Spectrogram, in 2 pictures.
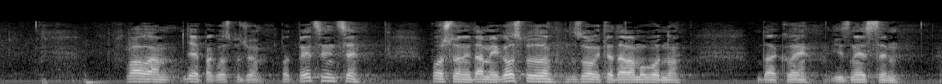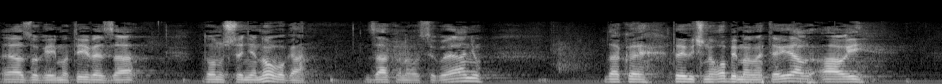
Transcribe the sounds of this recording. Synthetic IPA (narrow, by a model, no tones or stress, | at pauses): xʋaːlaʋamʎe̞ːpaɡo̞spo̞d͡ʒo̞pod̪̚pɾet̪sjed̪nit̪se̞ | po̞ʃt̪oʋanid̪aːme̞iɡo̞spo̞d̪o̞d̪ozʋo̞lit̪ed̪aʋamuːʋo̞d̪no̞ | d̪akle̞izne̞se̞mɾaːzlˠuɡe̞imo̞t̪iːʋe̞za | d̪o̞noʃe̞ɲe̞no̞ʋo̞ɡa | zaːko̞naoosiɡuɾaːɲu | d̪akle̞pɾiːlit͡ʃno̞obimamat̪eɾialali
